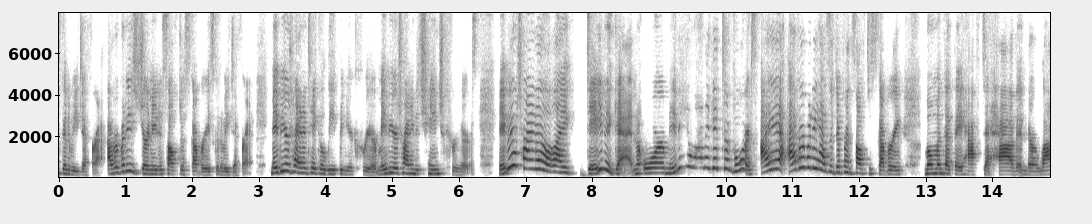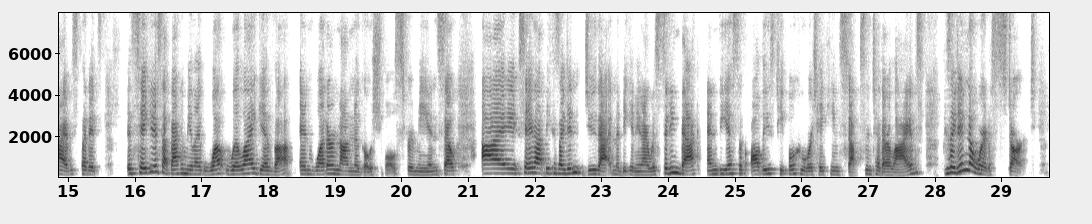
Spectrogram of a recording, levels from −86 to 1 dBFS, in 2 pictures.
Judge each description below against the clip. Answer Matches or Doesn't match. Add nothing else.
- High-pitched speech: Matches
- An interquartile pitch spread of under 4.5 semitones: Doesn't match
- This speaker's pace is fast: Matches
